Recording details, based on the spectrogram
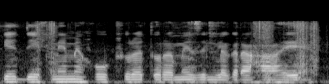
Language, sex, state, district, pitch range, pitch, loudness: Hindi, male, Madhya Pradesh, Dhar, 110-115 Hz, 115 Hz, -16 LUFS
